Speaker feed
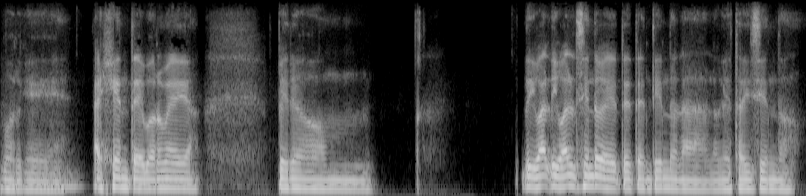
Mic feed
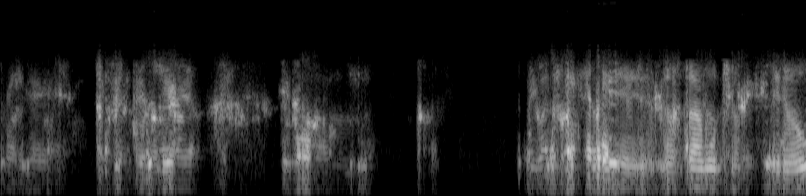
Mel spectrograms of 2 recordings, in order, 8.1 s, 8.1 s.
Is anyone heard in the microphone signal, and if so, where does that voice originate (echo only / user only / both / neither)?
both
